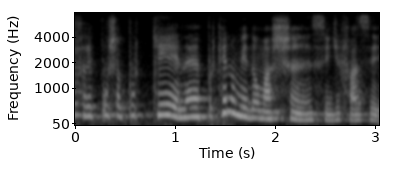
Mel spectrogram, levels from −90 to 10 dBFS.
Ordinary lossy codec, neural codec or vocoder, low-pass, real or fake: AAC, 48 kbps; autoencoder, 48 kHz, 32 numbers a frame, DAC-VAE, trained on Japanese speech; 7.2 kHz; fake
